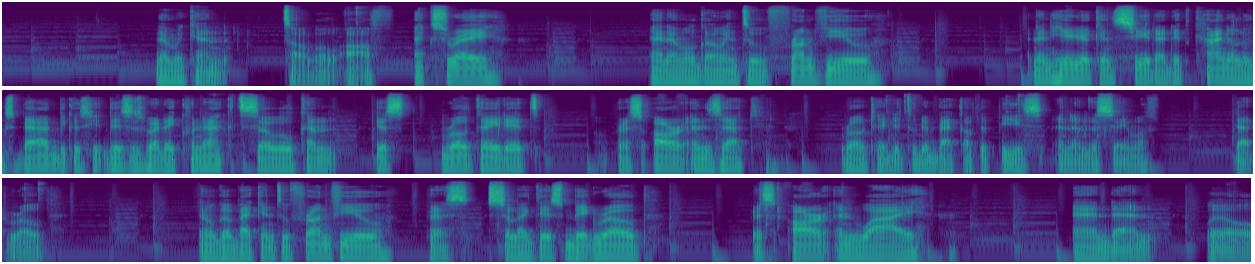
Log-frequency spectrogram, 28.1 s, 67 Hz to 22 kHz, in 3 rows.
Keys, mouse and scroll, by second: 0.2 click, 1.7 z, 3.0 click, 4.4 click, 7.2-7.5 scroll up 2, 10.5 scroll down 2, 11.1-12.6 middle drag, 12.6 r, 16.9 click, 19.4-20.2 middle drag, 22.0 click, 22.6-24.4 scroll down 2, 24.4 r.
